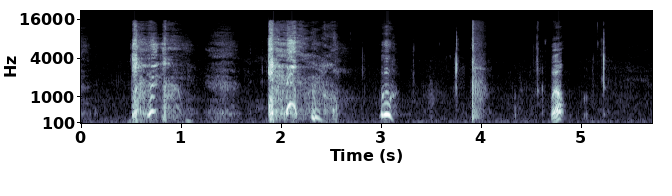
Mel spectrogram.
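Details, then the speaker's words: Harsh, wet coughs with throat clearing between them in a quiet setting from an adult male with cystic fibrosis and diabetes, in a video about running; productive cough of cystic fibrosis. "very common with me i cough so much that I throw up and if that happens to you I'll tell you sometimes it's very difficult to stop throwing up"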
